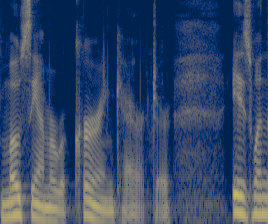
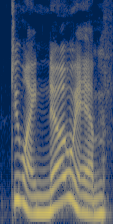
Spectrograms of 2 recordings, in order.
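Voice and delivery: higher, louder retort; mock incredulous; 6 semitones higher, 6 dB louder than usual. Actress answering whether she knows her old friend, incredulous. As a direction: throw it back as if absurd.

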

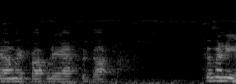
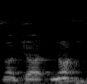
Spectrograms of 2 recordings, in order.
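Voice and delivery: ordinary talk

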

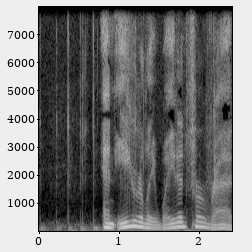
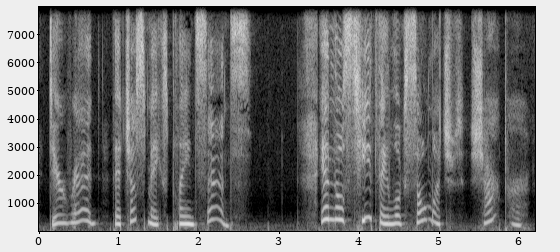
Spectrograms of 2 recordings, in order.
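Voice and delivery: put-on little girl voice; 10 semitones higher than usual. Red questions granny.

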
